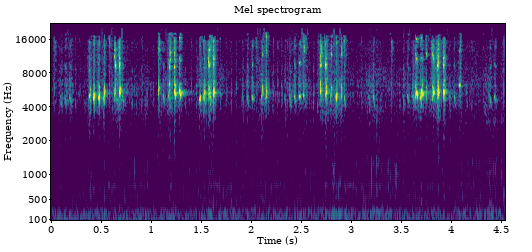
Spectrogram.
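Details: High-pitched cricket chirps arrive in clusters of rapid trilled pulses about every 0.7 seconds, separated by brief silences, over a faint low hum.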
